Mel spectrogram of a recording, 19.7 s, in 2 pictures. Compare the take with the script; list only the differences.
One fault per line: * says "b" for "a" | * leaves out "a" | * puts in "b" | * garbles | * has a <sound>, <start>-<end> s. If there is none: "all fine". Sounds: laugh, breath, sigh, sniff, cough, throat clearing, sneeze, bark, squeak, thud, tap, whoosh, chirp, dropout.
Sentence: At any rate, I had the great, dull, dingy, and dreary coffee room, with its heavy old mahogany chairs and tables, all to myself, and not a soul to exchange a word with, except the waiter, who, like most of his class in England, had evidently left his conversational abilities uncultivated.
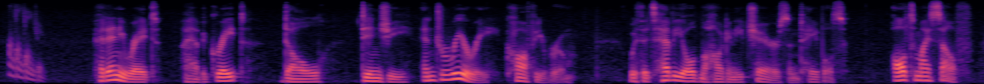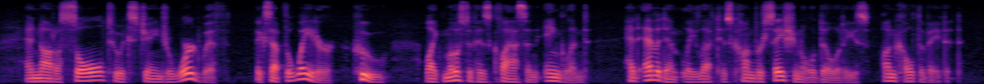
* has a chirp, 0.1-0.5 s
